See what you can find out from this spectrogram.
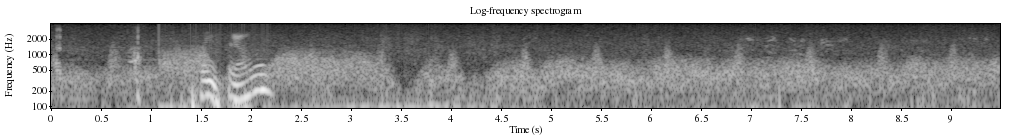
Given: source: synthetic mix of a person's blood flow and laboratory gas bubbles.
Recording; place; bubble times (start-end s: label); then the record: Doppler ultrasound of blood flow; subclavian vein
0.00-0.15 s: bubbles
0.83-0.94 s: bubbles
From the record:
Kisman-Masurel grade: 212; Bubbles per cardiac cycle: several, 3 to 8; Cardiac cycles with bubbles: 1 to 10%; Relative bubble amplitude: moderate (0.250 to 0.450); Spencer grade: 1 (occasional bubble signal discernible with the cardiac motion signal, with majority of cardiac periods free of bubbles); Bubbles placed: anywhere in the cardiac cycle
